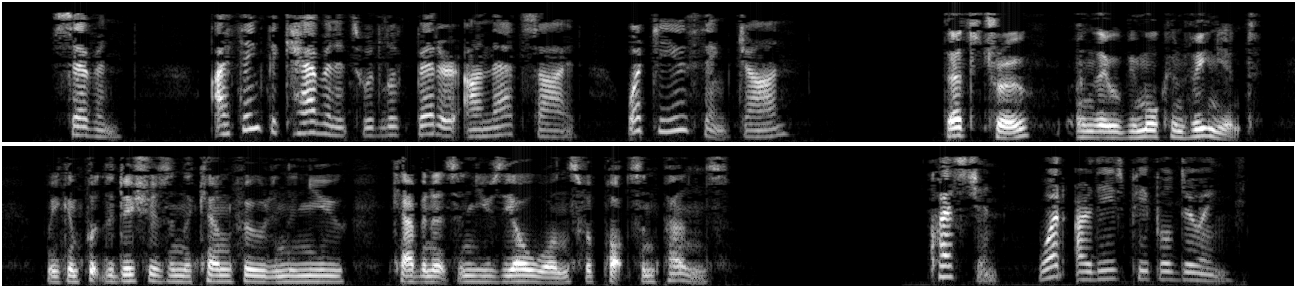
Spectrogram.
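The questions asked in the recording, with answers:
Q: What are these people doing?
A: Arranging kitchen cabinets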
